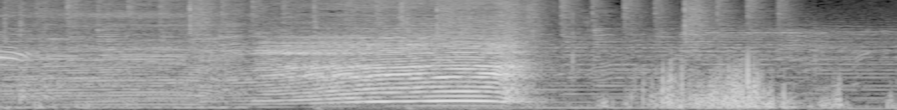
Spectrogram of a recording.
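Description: A cow mooing: one long drawn-out moo starting about a second in, over steady background music, then a short rough burst of noise near the end.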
